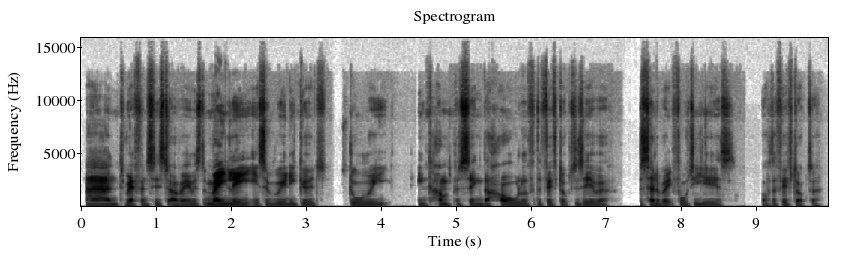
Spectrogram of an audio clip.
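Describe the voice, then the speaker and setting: Low-pitched man chatting on a podcast, dry sound. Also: flat delivery, moderate pace, fairly bright tone, no echo. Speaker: podcast co-host and reviewer. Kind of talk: casual review chat.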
